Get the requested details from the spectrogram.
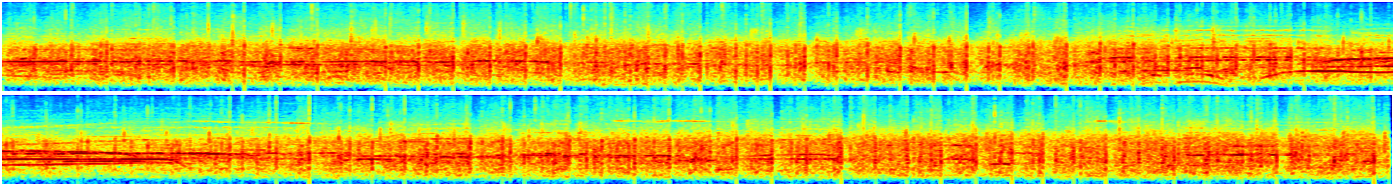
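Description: A crowd of young people chatters and calls out.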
